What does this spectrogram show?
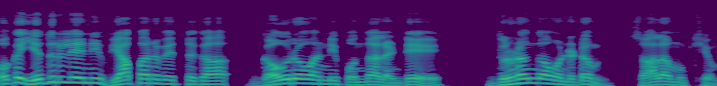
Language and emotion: Telugu, neutral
